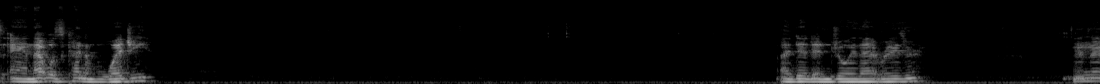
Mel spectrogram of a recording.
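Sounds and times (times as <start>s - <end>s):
razor scraping stubble: 2.6s - 8.1s, 9.7s - 11.0s.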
